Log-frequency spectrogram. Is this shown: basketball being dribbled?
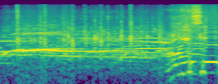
no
